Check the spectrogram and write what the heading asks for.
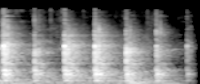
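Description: Hammering: a regular run of sharp strikes, about three a second, each dying away quickly.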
